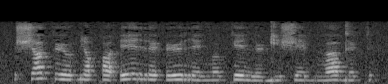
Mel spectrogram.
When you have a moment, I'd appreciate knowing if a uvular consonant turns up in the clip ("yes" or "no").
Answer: yes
